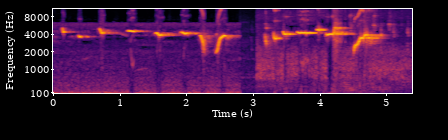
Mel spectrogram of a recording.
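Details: Malaysian pied fantails feeding six-day-old nestlings on a jam tree: a stream of high, level whistles with downslurred squeaks. It breaks off abruptly, then resumes as a denser, louder jumble of thin calls.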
